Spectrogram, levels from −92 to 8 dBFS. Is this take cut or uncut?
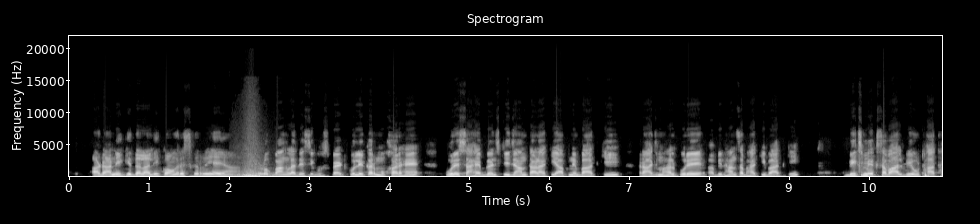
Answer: cut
